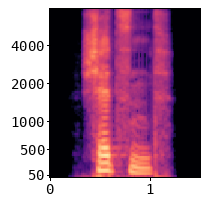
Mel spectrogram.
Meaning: present participle of schätzen
- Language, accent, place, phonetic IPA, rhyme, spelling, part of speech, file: German, Germany, Berlin, [ˈʃɛt͡sn̩t], -ɛt͡sn̩t, schätzend, verb, De-schätzend.ogg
